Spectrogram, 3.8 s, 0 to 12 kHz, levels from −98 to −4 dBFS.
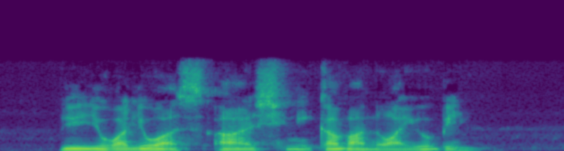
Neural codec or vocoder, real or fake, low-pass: codec, 16 kHz, 8 kbps, FunCodec, trained on LibriTTS, 25 frames a second; fake; 7.2 kHz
